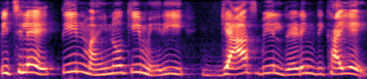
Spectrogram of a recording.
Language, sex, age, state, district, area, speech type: Hindi, female, 18-30, Rajasthan, Jodhpur, rural, read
